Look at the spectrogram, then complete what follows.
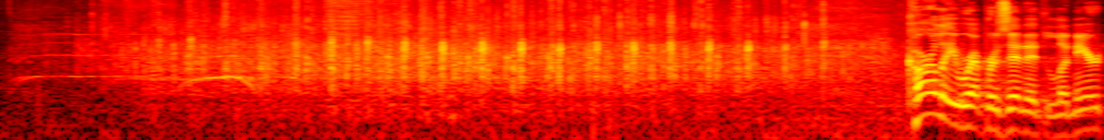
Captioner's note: applause and cheering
